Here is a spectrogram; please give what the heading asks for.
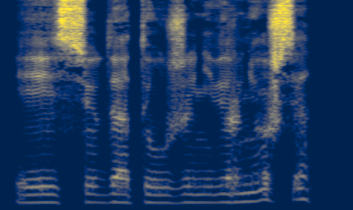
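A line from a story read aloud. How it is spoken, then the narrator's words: Quiet question. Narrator (Russian): тихо спросил Брок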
